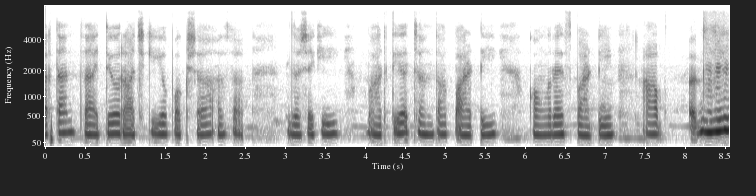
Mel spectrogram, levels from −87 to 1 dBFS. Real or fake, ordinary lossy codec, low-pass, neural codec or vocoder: fake; none; 7.2 kHz; codec, 16 kHz, 6 kbps, DAC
